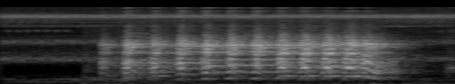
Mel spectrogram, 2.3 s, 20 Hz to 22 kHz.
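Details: Tokay gecko calling, recorded 27 May 2020: a rapid, evenly pulsed rattling series of about a dozen harsh beats, lasting roughly a second and a half, over a steady high background hiss.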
